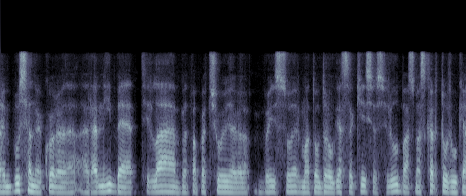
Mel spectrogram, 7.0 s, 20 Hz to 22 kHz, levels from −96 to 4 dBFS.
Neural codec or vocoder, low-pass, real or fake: codec, 16 kHz in and 24 kHz out, 0.8 kbps, FocalCodec, streaming, 65536 codes; 7.2 kHz; fake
